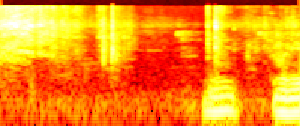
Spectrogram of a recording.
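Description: Coconut leaf being torn lengthwise, a noisy rip that fades out about half a second in, then a single light tap. A man's voice starts speaking near the end.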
